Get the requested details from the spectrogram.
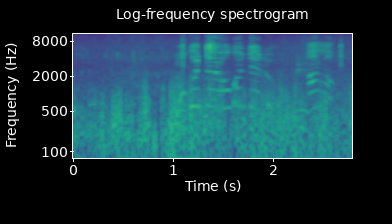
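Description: A young child speaks close by in a high voice.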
